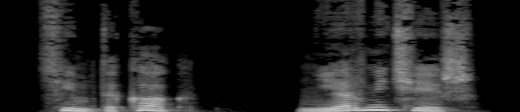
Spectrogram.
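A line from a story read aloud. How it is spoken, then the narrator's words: Sighing. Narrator (Russian): Я вздохнула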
